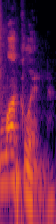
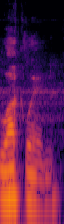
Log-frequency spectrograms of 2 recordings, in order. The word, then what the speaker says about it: Luclin: I say it's Lucklin, and I'm correct in that. You know, I'm not It's not even up for debate. That's just straight up. Straight up Luckland, confirmed by developers, you know, it's just so No, it's not.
